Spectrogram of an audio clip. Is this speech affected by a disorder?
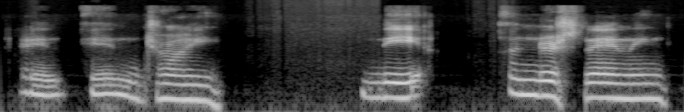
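Yes: multiple sclerosis.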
